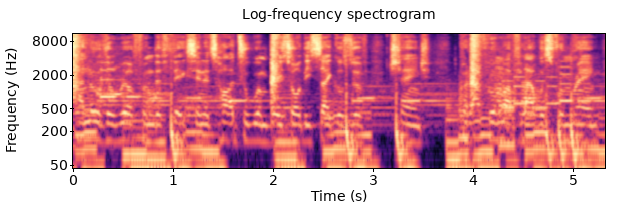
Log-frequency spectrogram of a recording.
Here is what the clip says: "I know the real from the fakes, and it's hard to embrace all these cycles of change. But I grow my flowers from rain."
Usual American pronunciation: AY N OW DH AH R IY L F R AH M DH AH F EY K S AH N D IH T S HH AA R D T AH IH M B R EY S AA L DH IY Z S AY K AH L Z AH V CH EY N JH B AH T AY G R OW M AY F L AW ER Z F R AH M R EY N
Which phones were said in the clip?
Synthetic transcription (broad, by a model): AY N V DH AH R IY L F R AH M DH AH F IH K S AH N IH T S HH AA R T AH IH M B R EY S AA L DH IY Z S AY K AH L Z AH V CH EY N JH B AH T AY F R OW M AY F L AW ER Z F R AH M R EY N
